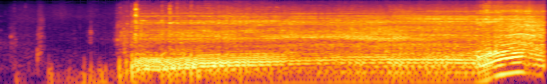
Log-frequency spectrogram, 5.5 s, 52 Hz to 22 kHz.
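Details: Chinese 43 cc two-stroke brush cutter after repair (it had started but wouldn't rev and stalled, air filter housing in poor state, seals and gaskets replaced): fires after a few pulls, settles into a steady high buzz and revs cleanly, running healthy.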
